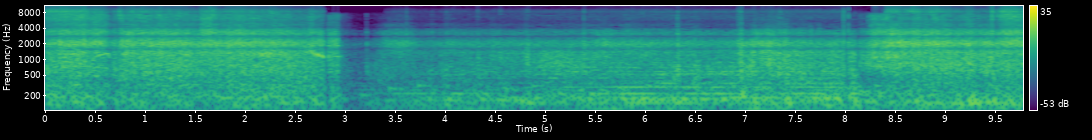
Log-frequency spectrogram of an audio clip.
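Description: Loud pyrotechnic explosions shooting out from the luxury booths of a football stadium boom and roar in a dense, continuous wash of noise, briefly dropping away before surging back and holding strong to the end.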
